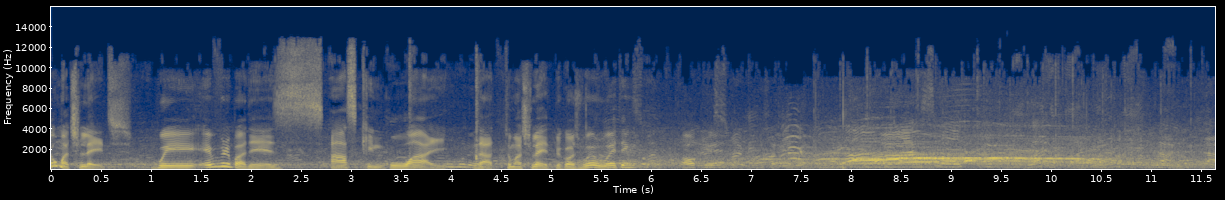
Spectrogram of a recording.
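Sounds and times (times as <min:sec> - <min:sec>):
speech: 0:00.0 - 0:07.7
large crowd roaring and screaming while waiting for a new pope: 0:07.4 - 0:10.6.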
